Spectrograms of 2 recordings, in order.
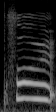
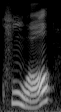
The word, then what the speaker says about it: cool: 뚜렷하게 획일화 돼 있어요 자 쿨 할 때 이거를 쿨다는 모음으로 읽으시면 안 되고요 자 쿠 자 이중 모음으로 늘려서 읽어 주세요 그래서 콜라는 춥다라는 그 발음하기 좀 쉬운 단어에 비해서요 많이 나오는게 시원하다 혹은 따뜻하다 할 때 warm 있죠 또 발음을 받침을 제대로 주신 분들이 거의 없기 때문에 자 나오는 단어들이 정해져 있다고 말씀드렸어 잘 보세요 자 시원하다 다시 해보세요 어가 되겠죠 쿨 아니고 쿠어 쿠어 그다음 따뜻하다 warm War 어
